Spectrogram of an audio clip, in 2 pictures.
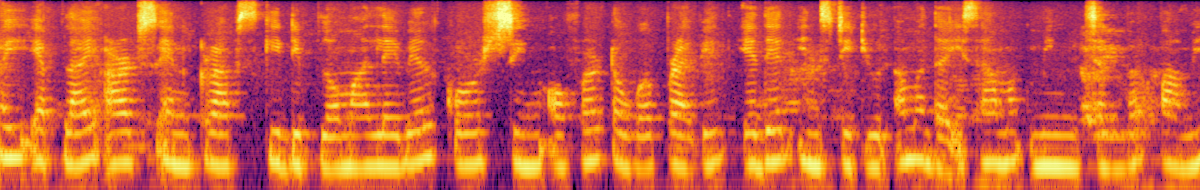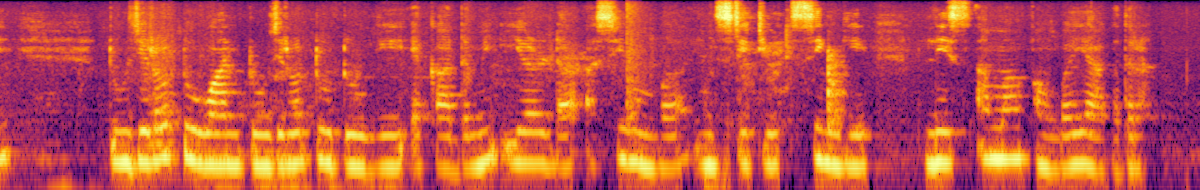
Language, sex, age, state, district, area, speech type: Manipuri, female, 18-30, Manipur, Bishnupur, rural, read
